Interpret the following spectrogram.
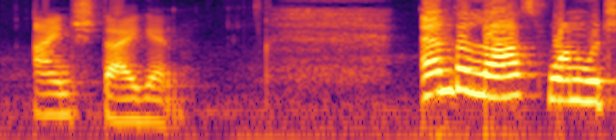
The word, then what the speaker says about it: einsteigen: have several syllables, so einsteigen, this would be the second syllable. In this case, we also pronounce this as st. Einsteigen, which means to board or to enter, to hop on, okay?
